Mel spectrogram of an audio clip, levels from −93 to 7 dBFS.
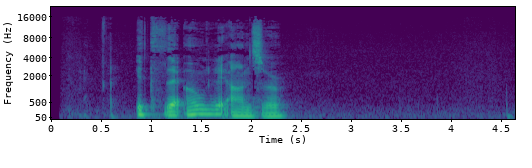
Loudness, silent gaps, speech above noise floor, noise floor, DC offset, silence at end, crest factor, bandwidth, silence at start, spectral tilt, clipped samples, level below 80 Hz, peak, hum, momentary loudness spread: -30 LUFS; none; 38 dB; -67 dBFS; under 0.1%; 2.3 s; 20 dB; 16 kHz; 0.6 s; -6 dB/octave; under 0.1%; -48 dBFS; -12 dBFS; none; 8 LU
